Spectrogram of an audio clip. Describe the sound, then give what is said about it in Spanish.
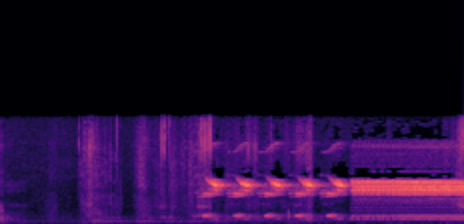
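A small clock alarm goes off, marking the time to take a pause, starting as a run of five quick, high electronic chirps and then settling into a steady, continuous ringing tone, fairly loud, with no one talking. “Lo que pasa es que tenemos un relojito.”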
